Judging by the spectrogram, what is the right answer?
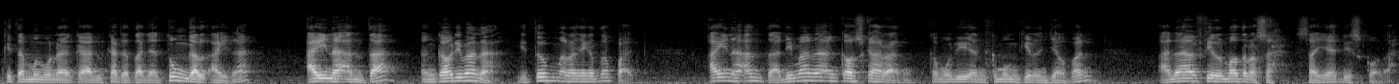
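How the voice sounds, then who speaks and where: A man's voice: medium pitch, lively intonation, normal speed, a little mellow. A man teaching an Arabic grammar lesson, patiently repeating each example and its translation.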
